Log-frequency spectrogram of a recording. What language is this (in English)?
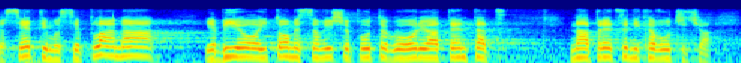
Serbian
